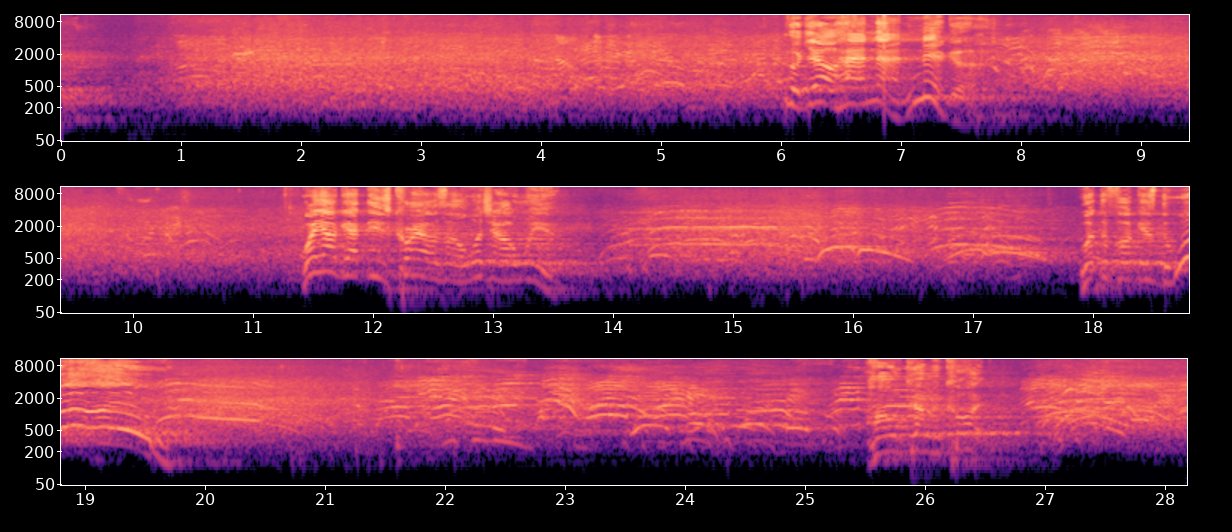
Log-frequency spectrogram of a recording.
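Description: A large crowd laughs and cheers.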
